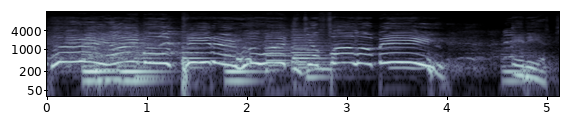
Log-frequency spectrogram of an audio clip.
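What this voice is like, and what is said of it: Impression of old Peter. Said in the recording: “did a very good impression of old Peter”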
